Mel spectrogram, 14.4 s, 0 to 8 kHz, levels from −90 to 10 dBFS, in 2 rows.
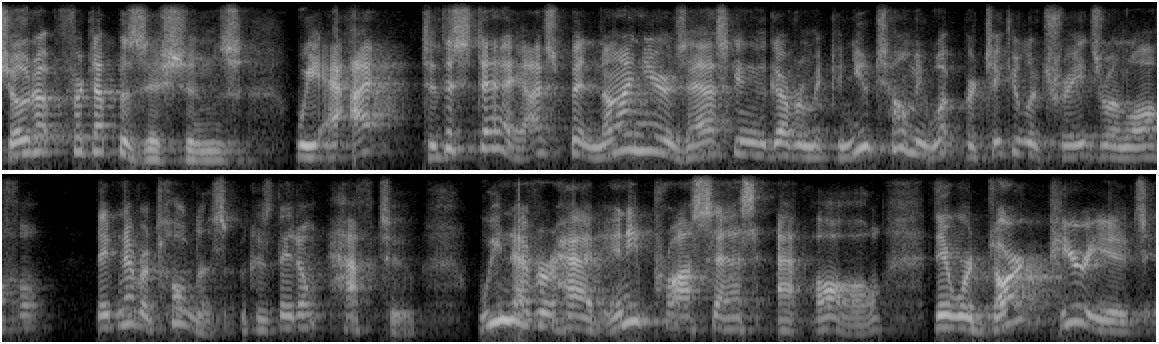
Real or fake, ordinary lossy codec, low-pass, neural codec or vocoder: real; Opus, 16 kbps; 7.2 kHz; none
